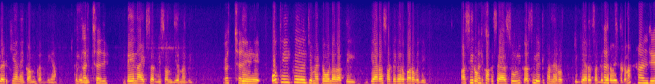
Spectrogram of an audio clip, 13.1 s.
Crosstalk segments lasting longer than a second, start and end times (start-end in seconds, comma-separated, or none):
none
